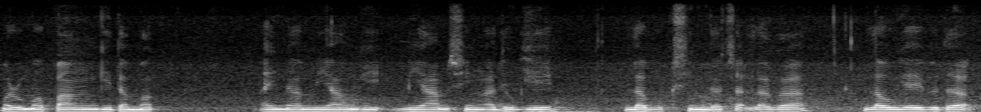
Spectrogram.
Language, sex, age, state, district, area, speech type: Manipuri, male, 18-30, Manipur, Bishnupur, rural, spontaneous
